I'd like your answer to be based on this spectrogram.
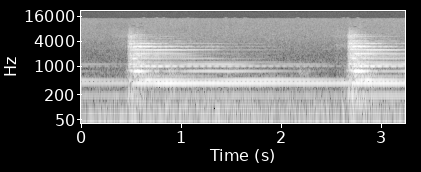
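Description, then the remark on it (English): In light rain, the bell in the square, sturdy tower of St. Mary's, sounding through the town since 1628, rings for a watch night service in two strong strokes about two seconds apart, each leaving a long, steady humming resonance between them. No voices are heard. “And from the square and sturdy tower of St. Mary's, the bell that's been sounding through the town since 1628 is ringing for the watch night service.”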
